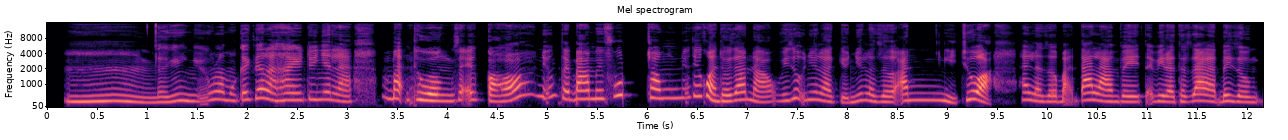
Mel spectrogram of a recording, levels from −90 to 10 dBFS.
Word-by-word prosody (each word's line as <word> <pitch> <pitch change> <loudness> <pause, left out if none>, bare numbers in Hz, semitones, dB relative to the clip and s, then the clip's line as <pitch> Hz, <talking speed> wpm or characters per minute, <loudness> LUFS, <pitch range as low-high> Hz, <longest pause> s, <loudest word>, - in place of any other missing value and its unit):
Ừm, 245 -2 -1
đấy 225 0 -4
ng 275 +2 -3
cũng 320 - -6
là 340 - -1
một 295 -2 -5
cách 320 +1 -2
rất 400 +1 +2
là 360 -5 +3
hay. 310 +2 0
Tuy 340 - -3
nhiên 330 -1 -2
là 255 -4 -2 0.4
bạn 370 -4 +2
thường 280 -5 +5
sẽ 325 +2 -3
có 265 +7 +5 0.2
những 455 +1 -5
cái 350 - +1
30 365 +2 +3
phút - - 0 0.2
trong 400 -2 +4 0.2
những 410 +1 -8
cái 485 - -1
khoảng 345 - +7
thời 260 0 +2
gian 320 +2 +2
nào? 230 -3 -3
Ví 280 +2 -5
dụ 390 +1 -4
như 330 0 -6
là, 270 -4 -1
kiểu, 220 -3 -8
như 240 +8 -5
là 280 -3 -3
giờ 235 -1 -3
ăn 305 +5 -2
nghỉ 270 -9 -3
trưa 340 +1 +4
à? - - +9 0.3
Hay 320 - -1
là 265 -3 -3
giờ 245 0 -3
bạn - - -5
tan 310 +1 +4
làm 250 -3 +1
về? 235 -1 -1
Tại - - -9
vì 255 - -1
là 235 -2 0
thật 245 +1 -5
ra 280 0 +3
là 245 - -1
bây 255 +2 -2
giờ 235 -2 -2
280 Hz, 270 wpm, -19 LUFS, 245-330 Hz, 0.4 s, à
